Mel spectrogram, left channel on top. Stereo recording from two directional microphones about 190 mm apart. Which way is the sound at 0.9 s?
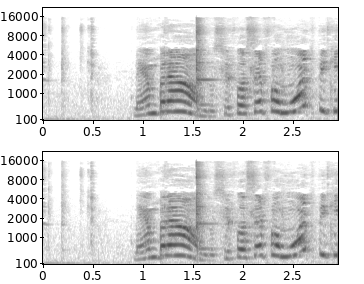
35° left (ahead or behind).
